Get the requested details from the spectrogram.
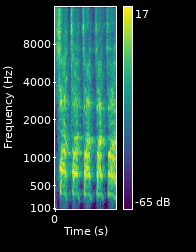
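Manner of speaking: put-on, very high, terrified, frightened shrieking screams. Describing a ghost-hunting game, showing their own scared scream. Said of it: "that's my scared uh, voice and scream".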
